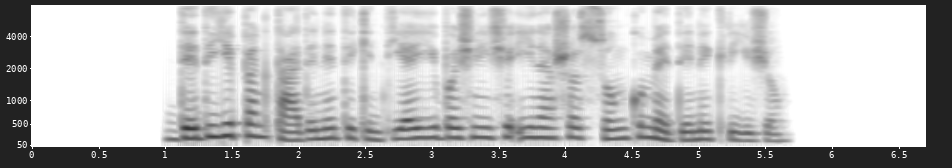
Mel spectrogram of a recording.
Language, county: Lithuanian, Vilnius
